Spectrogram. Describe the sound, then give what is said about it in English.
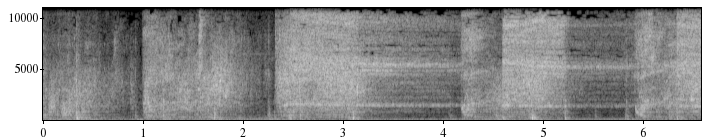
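A carbonation machine forcing gas into water in its carbonation chamber: repeated loud bursts of hissing, each starting with a mechanical click, about five presses in a row with short gaps between. No one speaks. “Going back in the carbonation chamber. Okay. Let's do this. Press it 5 more times.”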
